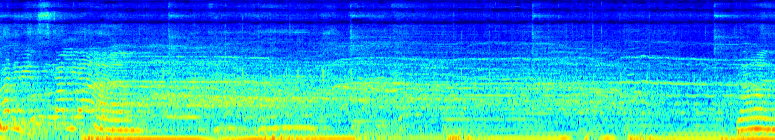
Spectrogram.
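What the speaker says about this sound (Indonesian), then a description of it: "Kita berikan tepukan yang gemuruh hadirin sekalian." Loud audience applause and cheering at the Unduk Ngadau beauty pageant crowning, a sustained roar of clapping with whoops and shouts from the crowd that swells and fades, with a voice speaking through it.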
